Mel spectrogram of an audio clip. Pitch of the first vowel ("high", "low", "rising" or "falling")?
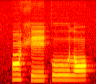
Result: high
